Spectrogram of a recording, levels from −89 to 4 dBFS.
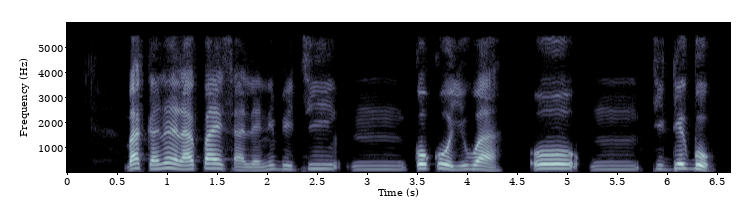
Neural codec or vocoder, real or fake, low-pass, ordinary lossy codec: none; real; 5.4 kHz; MP3, 48 kbps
